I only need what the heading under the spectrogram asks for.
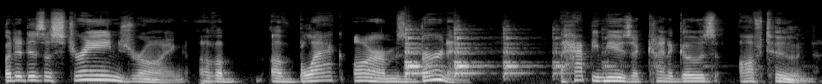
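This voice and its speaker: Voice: mid-range voice, animated, takes it slowly, over loud music. A narrator reading scripted stage directions aloud at a film table read.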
